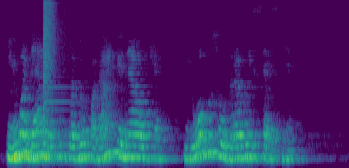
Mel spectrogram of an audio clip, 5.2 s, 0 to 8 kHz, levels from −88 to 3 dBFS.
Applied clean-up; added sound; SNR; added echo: none; Snare drum; 18 dB; reverberation time 0.9 s.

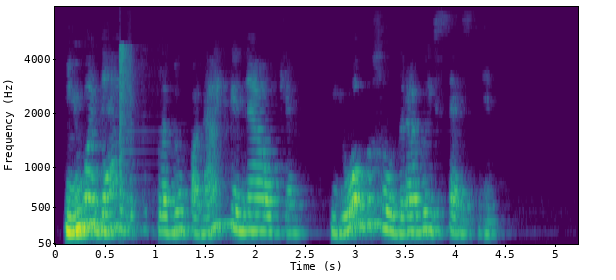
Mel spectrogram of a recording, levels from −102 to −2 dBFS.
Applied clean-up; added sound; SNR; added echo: neural mask model DeepFilterNet 3.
